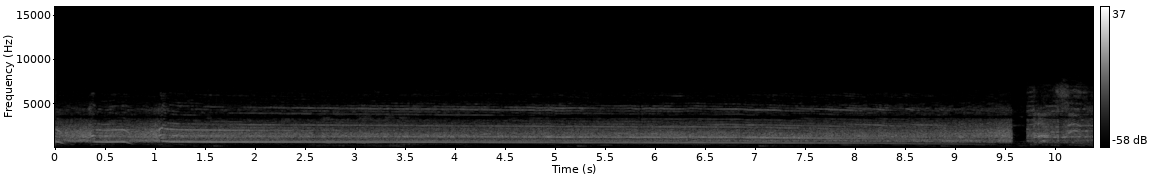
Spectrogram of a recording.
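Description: Football TV commentator's long drawn-out 'goool' cry for a Brazil goal, held on one note for about eight seconds and slowly sinking in pitch before it breaks off near the end.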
